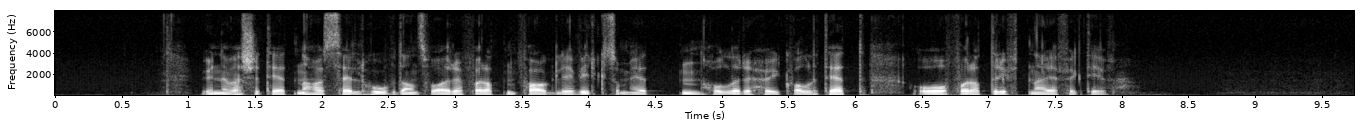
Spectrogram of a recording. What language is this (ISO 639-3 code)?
nor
